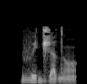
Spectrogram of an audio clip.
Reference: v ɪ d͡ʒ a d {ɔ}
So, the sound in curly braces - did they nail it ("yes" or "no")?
no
